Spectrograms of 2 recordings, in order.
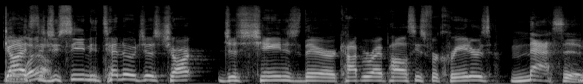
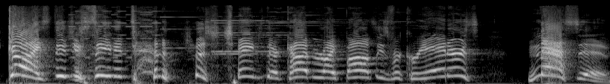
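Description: First: It is read at a normal speaking volume. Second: It is read loudly, as a shout. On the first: The speaker calls it wrong. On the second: The speaker calls it right.

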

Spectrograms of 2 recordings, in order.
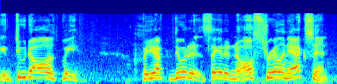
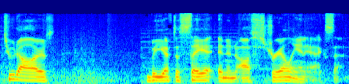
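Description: First: It is said in an attempted Australian accent. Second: It is said in the speaker's normal accent. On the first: The speaker calls it right. "Crikey, ... How's that?" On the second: The speaker calls it wrong. "you screwed up"

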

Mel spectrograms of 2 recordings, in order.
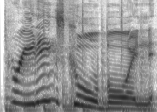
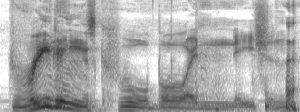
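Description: First: The voice is light and soft. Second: The voice is put-on deep and masculine.

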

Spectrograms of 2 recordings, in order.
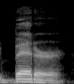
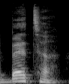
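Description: First: It is said in an American accent. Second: It is said in a British accent.

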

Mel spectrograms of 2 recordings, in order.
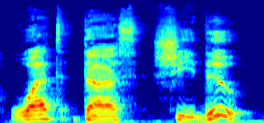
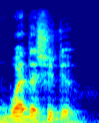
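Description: First: Each word is pronounced clearly and separately. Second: The words run together with linked, reduced sounds. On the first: This is how learners expect to hear it. "nosotros estamos esperando una pronunciación" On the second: This is how native speakers actually say it. "cuando nos hablan, dicen"

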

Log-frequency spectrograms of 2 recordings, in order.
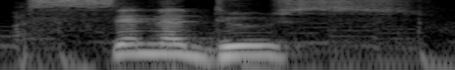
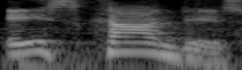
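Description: First: The name is run together as one word. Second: The name is split into two separate words. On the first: The speaker calls it wrong. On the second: The speaker calls it right.

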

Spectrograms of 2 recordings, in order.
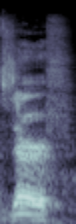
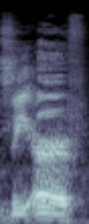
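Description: First: The name is said as one blended syllable. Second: The name is said as two separate syllables. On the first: The speaker calls it wrong. "we've been pronouncing it wrong" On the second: The speaker calls it right. "It's called Z Earth"

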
